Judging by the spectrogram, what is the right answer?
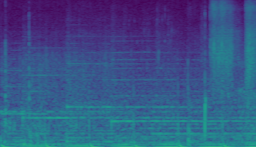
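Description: Water flowing from a dispenser in Minecraft makes a steady, splashy trickle over a continuous tonal background, with a brief bright burst near the end.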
